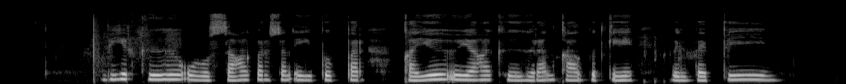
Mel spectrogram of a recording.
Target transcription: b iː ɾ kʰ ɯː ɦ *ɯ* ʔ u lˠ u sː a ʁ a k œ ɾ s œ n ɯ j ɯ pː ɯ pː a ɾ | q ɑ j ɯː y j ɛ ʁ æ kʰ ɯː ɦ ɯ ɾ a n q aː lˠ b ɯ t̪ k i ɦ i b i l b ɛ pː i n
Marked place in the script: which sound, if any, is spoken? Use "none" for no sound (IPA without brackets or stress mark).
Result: ɯ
